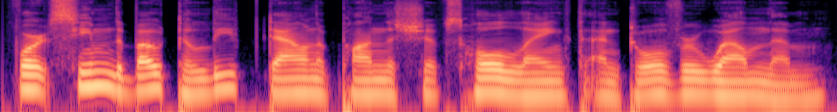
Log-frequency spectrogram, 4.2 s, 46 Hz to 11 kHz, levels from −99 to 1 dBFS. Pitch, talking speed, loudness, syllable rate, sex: 115 Hz, 230 wpm, -18 LUFS, 5.5 syllables/s, male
